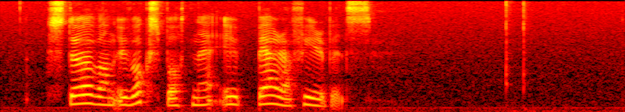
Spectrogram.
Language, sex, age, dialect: Faroese, female, 15-35, Suðurstreymoy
